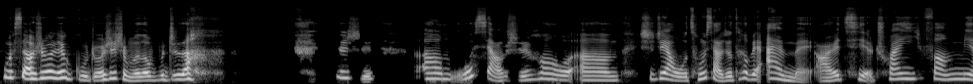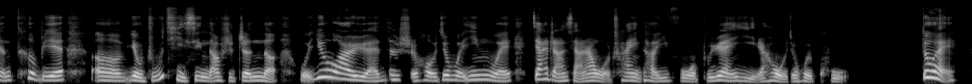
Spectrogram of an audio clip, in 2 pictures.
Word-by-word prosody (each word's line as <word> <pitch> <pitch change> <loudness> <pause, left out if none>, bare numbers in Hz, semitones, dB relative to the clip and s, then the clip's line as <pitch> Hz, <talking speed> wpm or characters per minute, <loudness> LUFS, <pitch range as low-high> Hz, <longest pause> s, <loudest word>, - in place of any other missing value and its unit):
我 320 -3 +3
小 255 -5 +8
时 290 - +4
候 305 - +8
连 295 +1 +6
古 200 -5 -1
着 185 +1 +2
是 275 +4 +3
什 230 -7 0
么 170 - +2
都 185 +1 +6
不 195 +3 -4
知 215 +2 0
道。 235 - +9 1.5
就 310 -3 -1
是， 125 - -5 0.5
嗯， 260 -1 +1
我 295 +7 +1
小 170 - -2
时 190 +2 -6
候 235 -4 -1
嗯， 195 -1 -1 0.2
是 - - -8
这 270 +3 +2
样， 230 -7 +3
我 175 - 0
从 245 +10 -2
小 165 - 0
就 185 - -1
特 280 +9 -3
别 230 - +1
爱 275 -3 +1
美， 185 -5 -4
而 165 +5 -1
且 220 0 -4
穿 250 +1 -2
衣 260 - -2
方 255 -7 -2
面 235 -6 -2
特 270 +4 -1
别， 195 -1 +2 0.2
呃， 180 -3 +1
有 190 -3 +4
主 180 +6 -3
体 220 - -4
性 175 +3 -2
倒 180 - 0
是 175 -2 -9
真 180 +2 +2
的。 170 - +1 0.2
我 - - -1
幼 330 -1 +3
儿 245 -6 +4
园 165 -3 0
的 220 +2 -4
时 180 - -5
候， 180 -1 -1
就 220 +2 +1
会 195 -3 -1
因 220 0 -1
为 165 -1 0 0.2
家 240 +1 +1
长 170 -8 -1
想 180 -5 -4
让 170 +2 +1
我 - - -3
穿 180 -2 -5
一 165 - -2
套 175 -7 -4
衣 155 +2 -5
服， 150 -2 -6
我 135 - 0
不 160 +5 -7
愿 175 -2 +2
意， 145 -6 -5
然 145 - -4
后 175 - +1
我 125 - -1
就 145 - -3
会 - - -1
哭。 - - -9 0.7
对， 290 -11 +4
195 Hz, 255 characters per minute, -21 LUFS, 175-250 Hz, 1.5 s, 道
